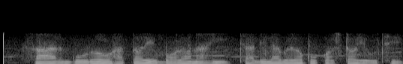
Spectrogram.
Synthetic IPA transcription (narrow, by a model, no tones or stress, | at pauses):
saɾɡoɽoɦat̪ɔɾebɔɭɔnaɦĩt͡ʃalilabeɭɔkokɔsʈɔɦewt͡ʃʰe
